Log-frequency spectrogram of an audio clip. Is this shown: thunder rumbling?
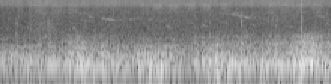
yes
